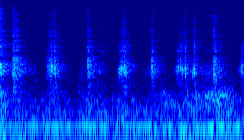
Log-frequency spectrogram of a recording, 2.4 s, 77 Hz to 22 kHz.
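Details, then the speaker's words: Tutis stroller wheel not yet treated: sharp, squeaky creaks about three per second as the wheel is pressed, from the plastic cover rubbing on the wheel; greasing did not help, creak returns after about 10 minutes of walking. "вот он скрип я думал что его должно быть хорошо слышно"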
